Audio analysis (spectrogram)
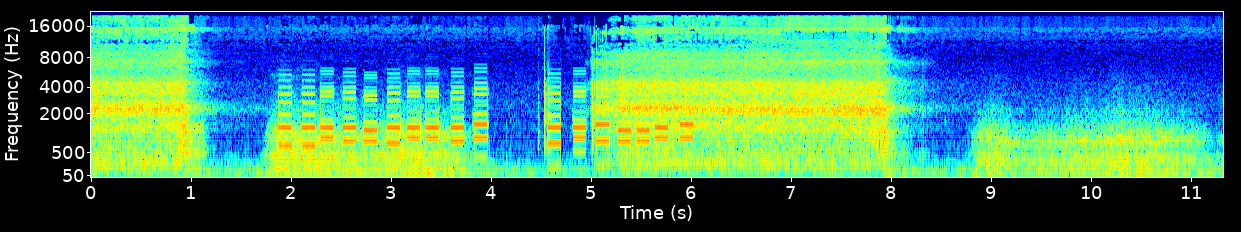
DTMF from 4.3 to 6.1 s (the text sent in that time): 509770#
